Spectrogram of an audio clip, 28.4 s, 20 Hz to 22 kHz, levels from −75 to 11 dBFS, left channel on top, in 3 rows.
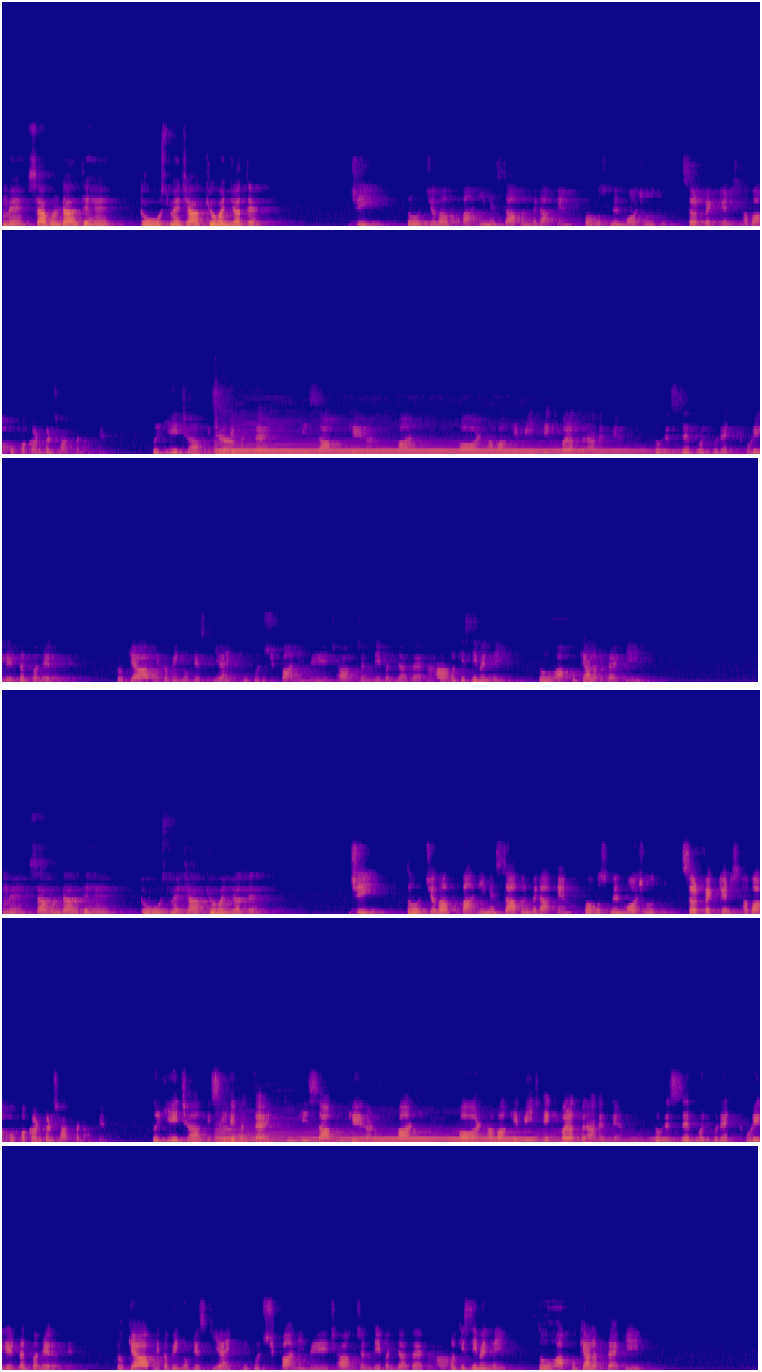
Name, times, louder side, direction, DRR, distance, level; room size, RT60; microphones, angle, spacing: voice 1, 0.0-1.4 1.7-3.2 12.2-12.4 24.4-24.6, left 6 dB, 80° left, 14 dB, 0.3 m, -29 dB
voice 2, 4.3-4.8 5.1-8.2 8.5-10.8 11.4-14.9 15.2-17.3 17.6-19.9 20.4-24.3 24.5-25.3 25.7-27.0, right 4 dB, 70° right, 13 dB, 0.6 m, -35 dB
sound 1, 12.1-18.2, left 2 dB, 60° left, 2.2 m, -35 dB
13.5 x 5.7 x 7.2 m, 1.1 s
head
